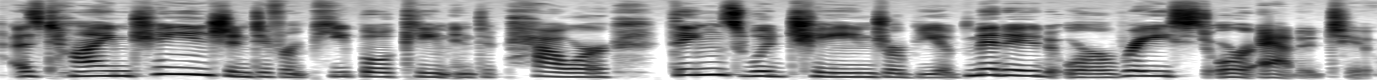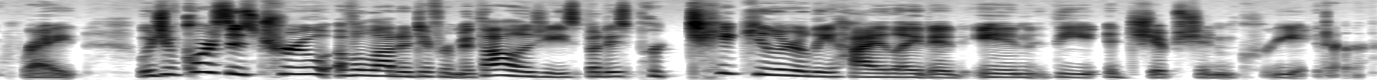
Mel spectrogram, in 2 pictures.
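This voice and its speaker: A woman's voice: medium pitch, expressive, normal speed, hardly any pauses, a little mellow, dry recording, studio quality. A woman co-hosting a podcast, explaining mythology in a chatty way with filler words. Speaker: podcast co-host. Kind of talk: casual chat, explaining mythology.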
